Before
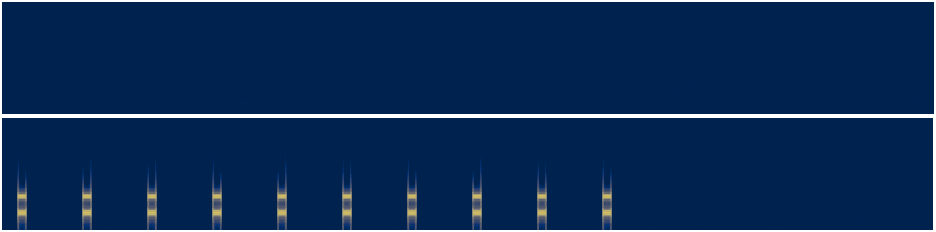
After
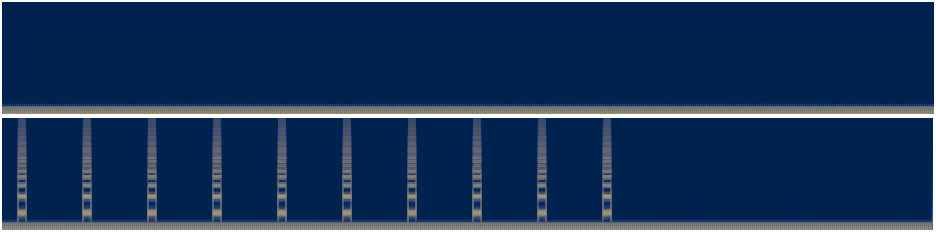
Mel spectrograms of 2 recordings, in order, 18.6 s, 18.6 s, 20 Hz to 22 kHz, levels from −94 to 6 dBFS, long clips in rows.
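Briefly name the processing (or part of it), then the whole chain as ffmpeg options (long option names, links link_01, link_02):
valve amplifier with mains hum: -af "aeval=exprs='(tanh(31.6*val(0)+0.35)-tanh(0.35))/31.6':channel_layout=same,aeval=exprs='val(0)+0.0141*(sin(2*PI*50*n/s)+sin(2*PI*2*50*n/s)/2+sin(2*PI*3*50*n/s)/3+sin(2*PI*4*50*n/s)/4+sin(2*PI*5*50*n/s)/5)':channel_layout=same,volume=2.5dB"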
